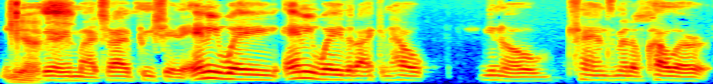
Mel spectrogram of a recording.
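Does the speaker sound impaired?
No.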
